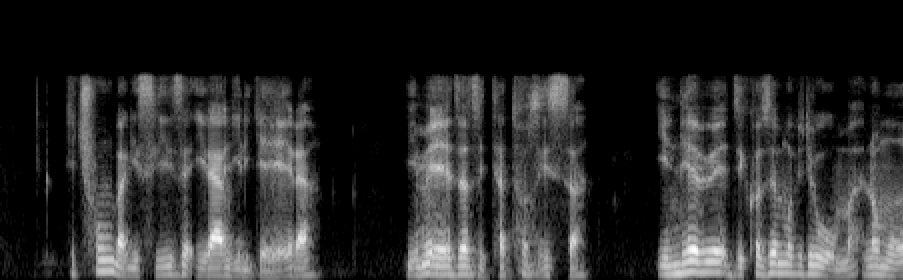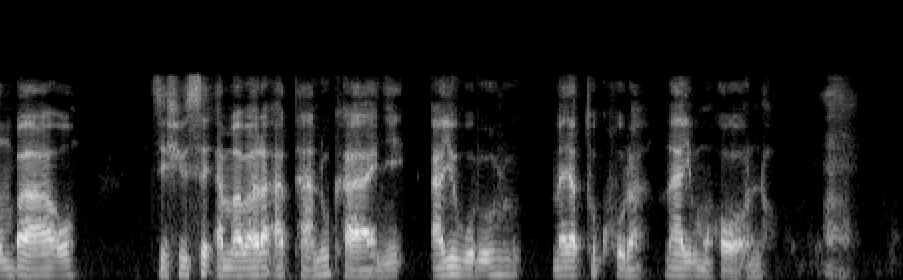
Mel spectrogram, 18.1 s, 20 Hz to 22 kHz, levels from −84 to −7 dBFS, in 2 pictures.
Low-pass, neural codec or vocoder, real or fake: 7.2 kHz; codec, 16 kHz, 0.8 kbps, ZipCodec; fake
